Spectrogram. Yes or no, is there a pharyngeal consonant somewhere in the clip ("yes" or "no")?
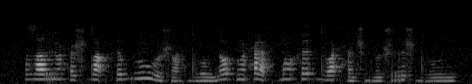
yes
